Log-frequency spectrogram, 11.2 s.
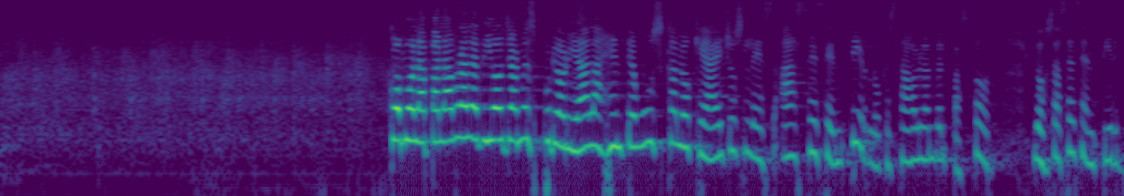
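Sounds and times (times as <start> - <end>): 
audience applause: 0.0 - 3.9
speech: 3.9 - 11.2.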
